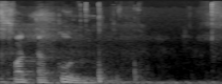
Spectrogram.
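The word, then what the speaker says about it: فَتَكُنْ: Takunu, wow is not pronounced, so this goes away, so it becomes fatakun.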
